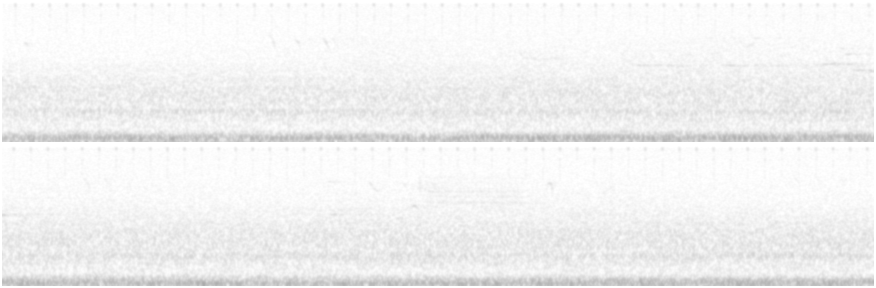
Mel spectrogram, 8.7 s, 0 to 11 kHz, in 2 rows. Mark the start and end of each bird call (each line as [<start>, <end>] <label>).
[5.85, 7.15] Red-winged Blackbird (Agelaius phoeniceus)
